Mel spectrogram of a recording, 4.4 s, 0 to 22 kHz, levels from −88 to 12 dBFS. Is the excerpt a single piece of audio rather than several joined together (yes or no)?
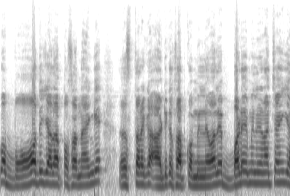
yes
